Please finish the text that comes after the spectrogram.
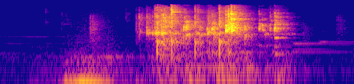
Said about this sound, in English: No, it's rolling like. That's a lot of dice.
